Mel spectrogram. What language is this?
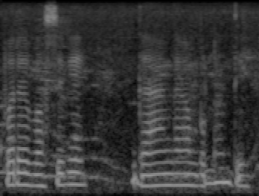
Odia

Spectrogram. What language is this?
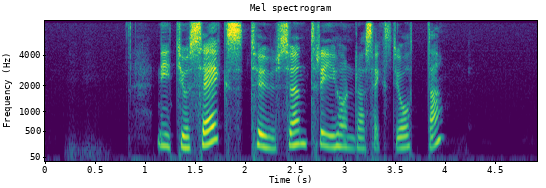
Swedish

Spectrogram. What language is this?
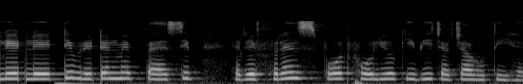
Hindi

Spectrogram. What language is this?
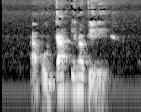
Catalan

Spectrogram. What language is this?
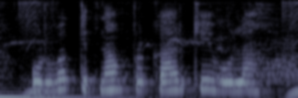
Bhojpuri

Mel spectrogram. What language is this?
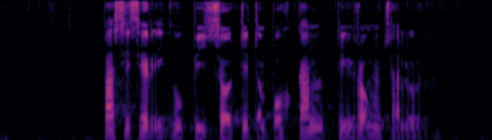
Javanese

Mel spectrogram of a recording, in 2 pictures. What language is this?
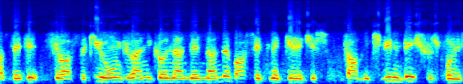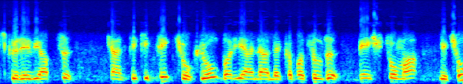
Turkish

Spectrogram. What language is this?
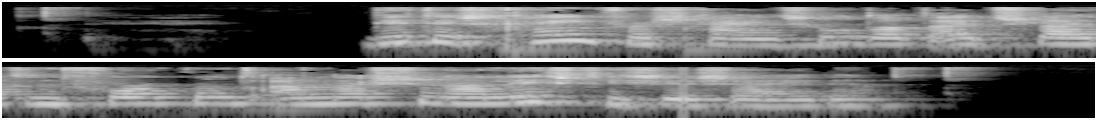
Dutch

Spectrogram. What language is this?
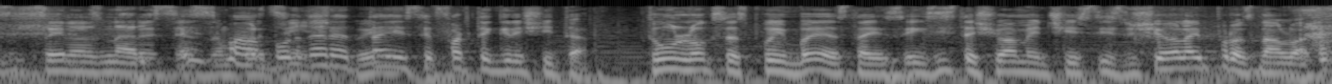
Romanian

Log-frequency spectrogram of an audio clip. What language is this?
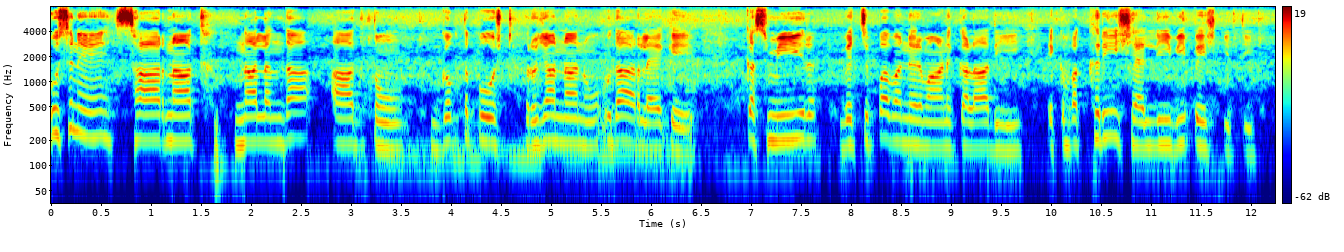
Punjabi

